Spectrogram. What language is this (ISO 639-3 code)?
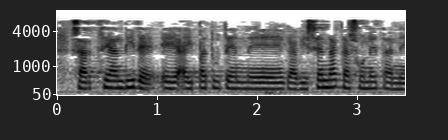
eus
